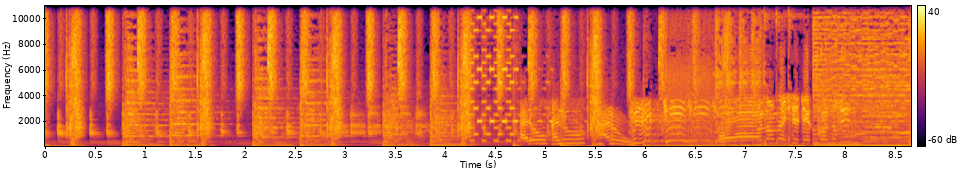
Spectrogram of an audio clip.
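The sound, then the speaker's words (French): A telephone rings loudly in repeated bursts as calls go out to many phone numbers for the Double appel de Difool segment on Skyrock radio. Overlapping electronic ringtone melodies and swooping tones build into a dense, busy wall of sound with no talking. “Les voici avec plein de numéros de téléphone qu'on a testé juste avant et qu'on va connecter là maintenant.”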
